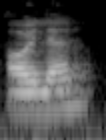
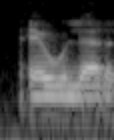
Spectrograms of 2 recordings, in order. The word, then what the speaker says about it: Euler: Y esta es la famosa ecuación de Euler, Euler, dependiendo de cómo lo quieran pronunciar. eh, que nos da el sendero temporal óptimo de C, digamos.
